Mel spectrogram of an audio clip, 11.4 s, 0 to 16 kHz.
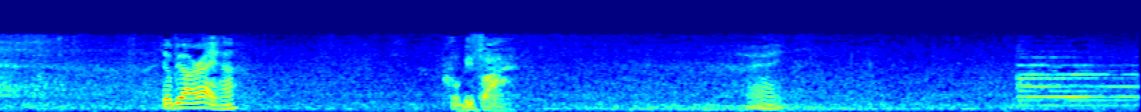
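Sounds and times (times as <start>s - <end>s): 
speech: 1.6s - 2.5s, 4.6s - 5.2s
single bell ringing: 10.2s - 11.4s.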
